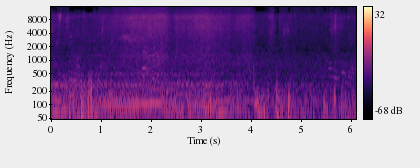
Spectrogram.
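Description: Low engine and tyre drone of a car heard from inside its cabin, steady for about four seconds and then easing off.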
